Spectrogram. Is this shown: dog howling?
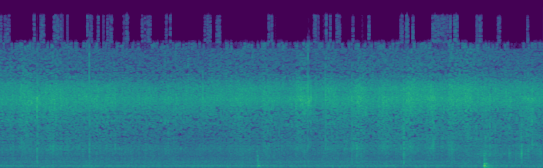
no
